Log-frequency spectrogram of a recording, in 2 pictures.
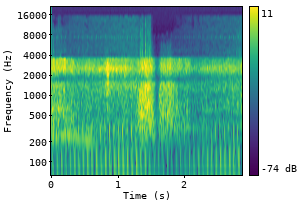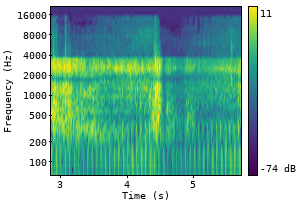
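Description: A 520-badged quad bike's engine running steadily at low revs, its firing an even throb, with short bursts of rushing noise about every second and a half.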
